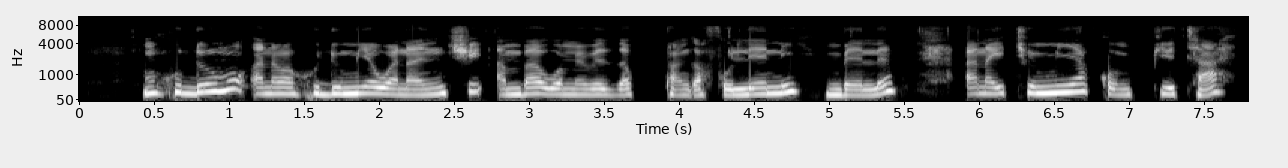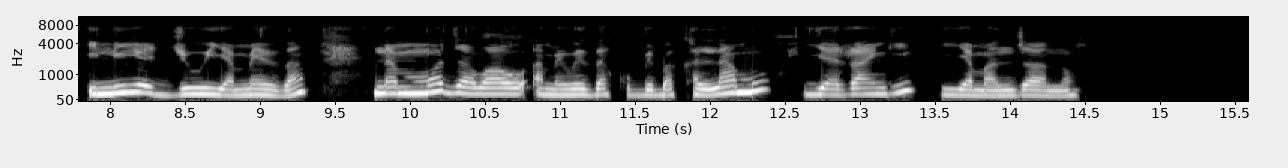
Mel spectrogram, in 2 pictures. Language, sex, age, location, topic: Swahili, female, 18-24, Mombasa, government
